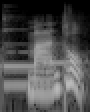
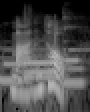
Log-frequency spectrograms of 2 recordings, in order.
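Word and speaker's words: 馒头: 만토, 만토. 뒤에는 경성이어서 가볍게 만토, 만토 이렇게 발음을 해주세요.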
